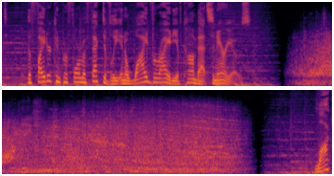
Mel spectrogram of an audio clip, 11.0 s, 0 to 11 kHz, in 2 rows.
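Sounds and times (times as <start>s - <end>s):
jet fighter flying past: 4.8s - 9.7s.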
